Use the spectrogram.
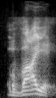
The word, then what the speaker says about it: Ovalle: him his name is ovalle is that correct how you how do you say your last name sir no that's correct you got it is running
